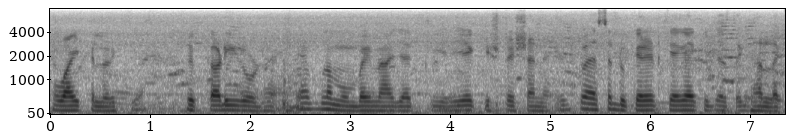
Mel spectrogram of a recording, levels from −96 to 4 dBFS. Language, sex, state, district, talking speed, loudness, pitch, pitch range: Hindi, male, Maharashtra, Mumbai Suburban, 220 wpm, -19 LUFS, 130 Hz, 125-140 Hz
